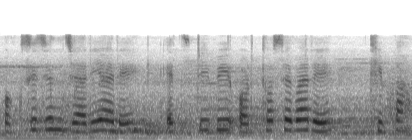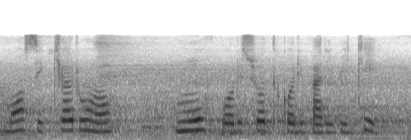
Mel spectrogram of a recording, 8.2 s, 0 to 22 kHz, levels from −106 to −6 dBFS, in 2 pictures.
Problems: none marked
